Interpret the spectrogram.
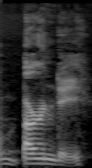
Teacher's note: I will say it's burgundy okay I'm gonna go burndy and just drop the middle syllable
